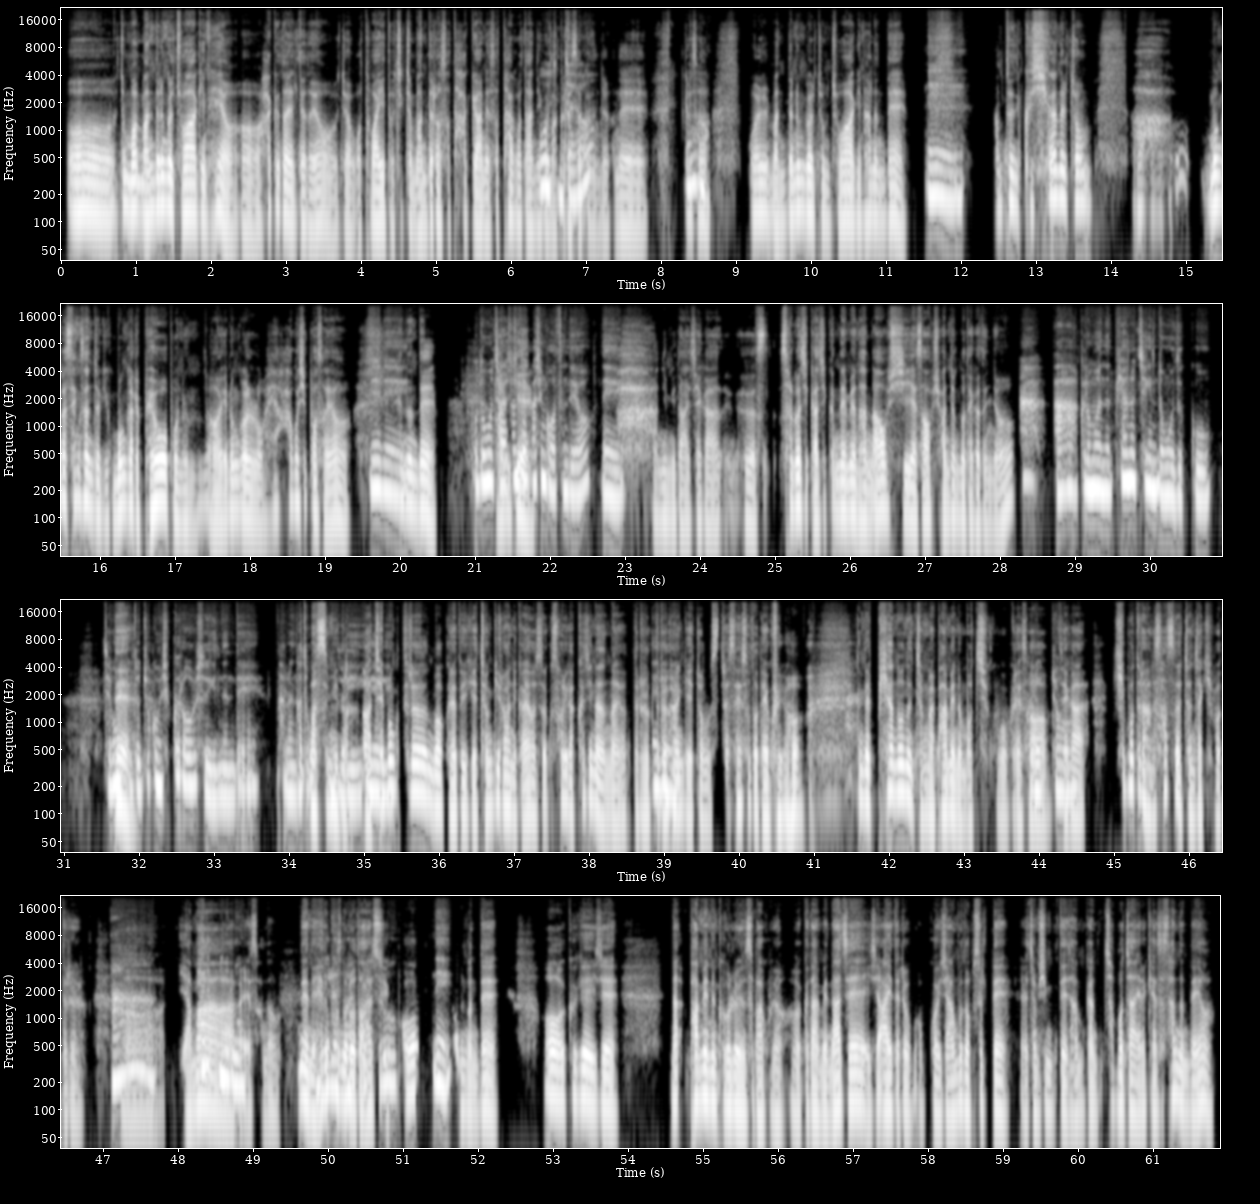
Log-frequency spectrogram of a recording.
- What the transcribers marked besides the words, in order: teeth sucking; sigh; gasp; other background noise; laughing while speaking: "되고요"
- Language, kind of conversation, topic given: Korean, advice, 휴식 시간에도 마음이 편히 가라앉지 않을 때 어떻게 하면 도움이 될까요?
